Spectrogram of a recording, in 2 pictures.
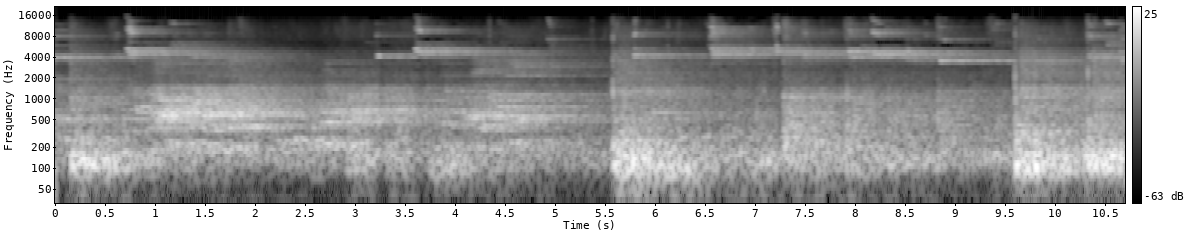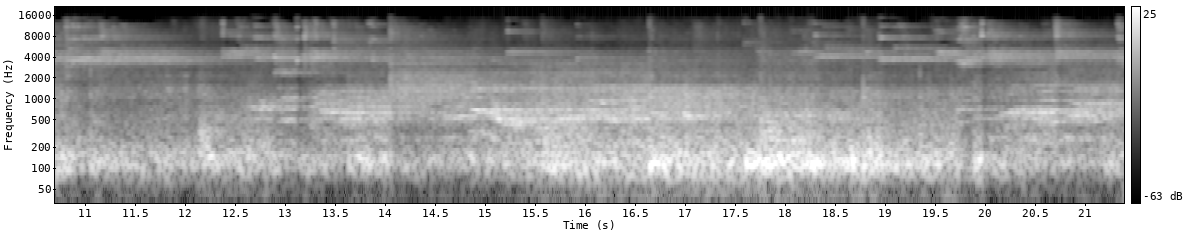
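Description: Sneakers squeak on a wooden court in a large echoing gym.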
